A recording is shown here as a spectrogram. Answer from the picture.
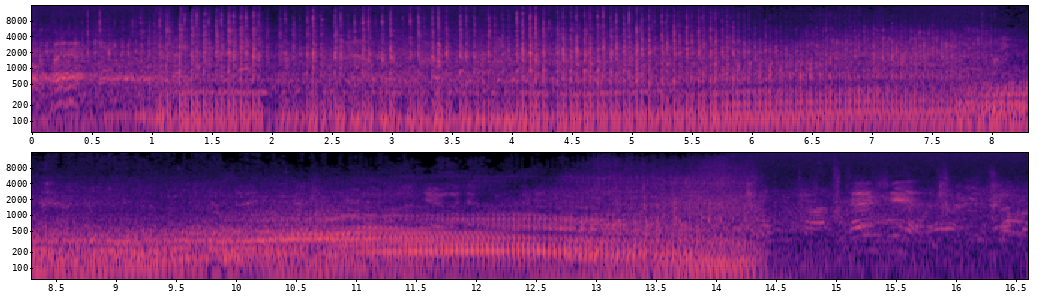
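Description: Motorcycle engines running close by, the pitch rising and falling as they rev, then cutting off suddenly near the end.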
